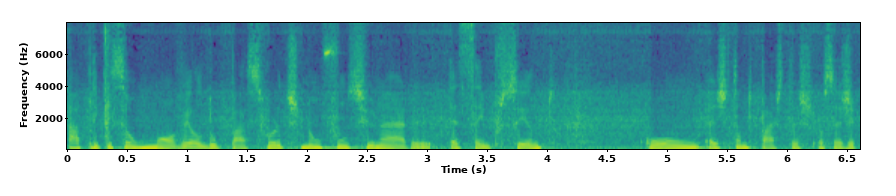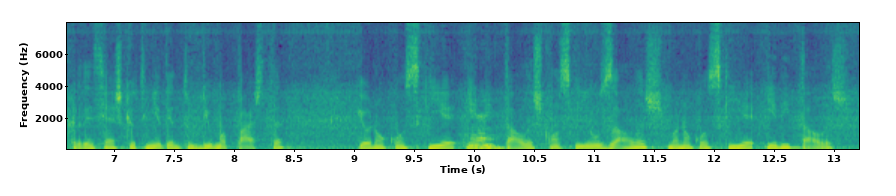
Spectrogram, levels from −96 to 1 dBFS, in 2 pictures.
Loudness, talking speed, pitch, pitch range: -16 LUFS, 155 wpm, 140 Hz, 120-150 Hz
